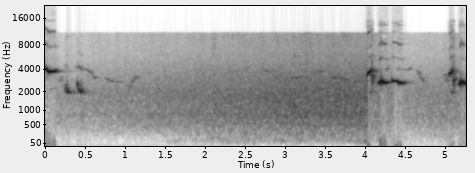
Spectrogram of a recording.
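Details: Home-kept oriental magpie-robin of the black Kalimantan form during rain: short whistled notes open the recording, a long stretch of rain hiss follows, then loud clipped whistles and chirps return near the end.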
